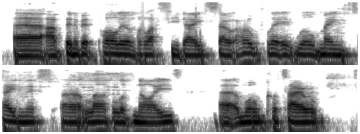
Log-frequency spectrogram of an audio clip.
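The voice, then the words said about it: Husky voice. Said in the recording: “my voice is a bit husky tonight”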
